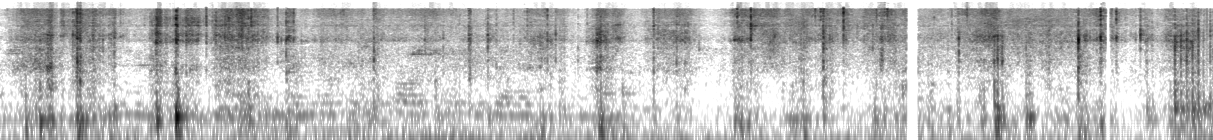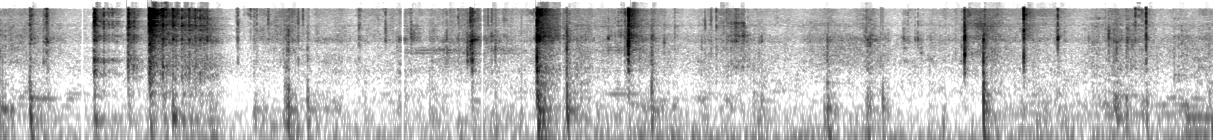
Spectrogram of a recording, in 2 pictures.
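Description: Paper raffle draw slips being cut open during a live prize draw, with scattered crinkling, rustling and snipping sounds close by, while people talk throughout.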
